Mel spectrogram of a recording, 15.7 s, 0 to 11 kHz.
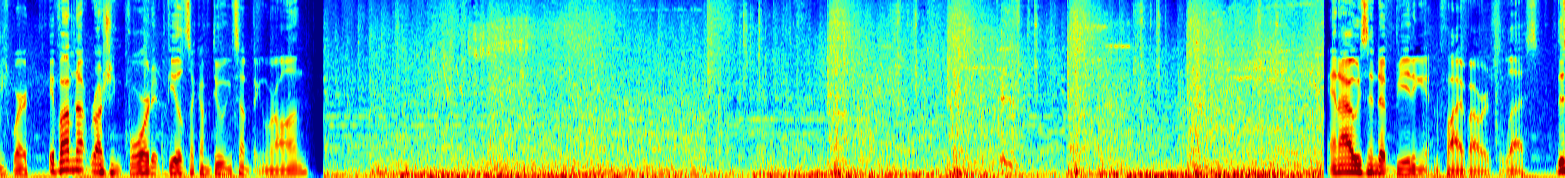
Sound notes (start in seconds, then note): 4.0 dramatic music; 8.4 gunshots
